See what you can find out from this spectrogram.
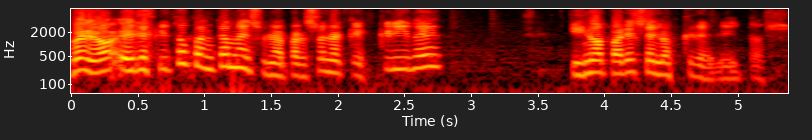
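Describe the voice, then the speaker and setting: Lively in intonation, a man speaks at a high pitch. His pace is moderate. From Buenos Aires, Argentina. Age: 70s. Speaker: ghostwriter and university lecturer. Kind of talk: interview.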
